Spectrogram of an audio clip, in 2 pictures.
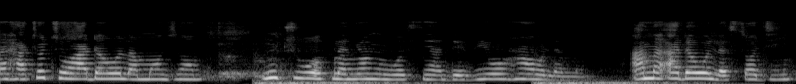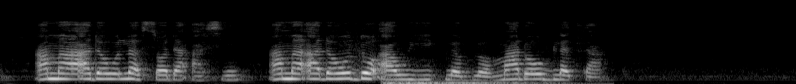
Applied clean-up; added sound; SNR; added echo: none; Boom; 11 dB; none.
